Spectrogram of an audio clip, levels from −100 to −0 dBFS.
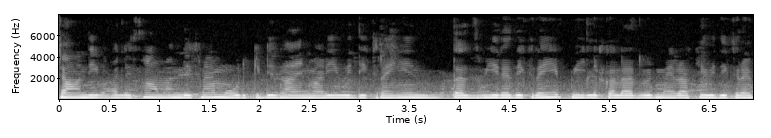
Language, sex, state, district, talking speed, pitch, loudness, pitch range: Hindi, female, Uttar Pradesh, Deoria, 205 wpm, 195 Hz, -14 LUFS, 195-200 Hz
